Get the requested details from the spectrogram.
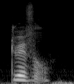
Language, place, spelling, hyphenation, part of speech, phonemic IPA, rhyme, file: English, California, drivel, driv‧el, noun / verb, /dɹɪv.əl/, -ɪvəl, En-us-drivel.ogg
- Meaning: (noun) 1. Nonsense; senseless talk 2. Saliva, drool; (verb) 1. To talk nonsense; to talk senselessly; to drool 2. To have saliva drip from the mouth 3. To be weak or foolish; to dote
